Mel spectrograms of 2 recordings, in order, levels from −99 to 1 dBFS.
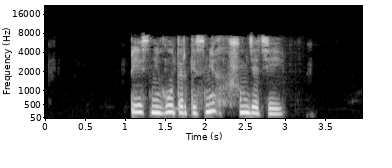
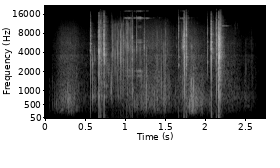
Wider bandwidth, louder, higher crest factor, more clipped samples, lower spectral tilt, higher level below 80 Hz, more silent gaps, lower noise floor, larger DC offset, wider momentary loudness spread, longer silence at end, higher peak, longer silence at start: second, 7.8 kHz vs 19 kHz; first, -13 LUFS vs -28 LUFS; second, 14 dB vs 34 dB; neither; first, -3.5 dB/octave vs 4.5 dB/octave; first, -54 dBFS vs -78 dBFS; neither; first, -85 dBFS vs -59 dBFS; neither; second, 8 LU vs 23 LU; first, 1 s vs 0.5 s; about the same, -2 dBFS vs 0 dBFS; first, 1.1 s vs 0.65 s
